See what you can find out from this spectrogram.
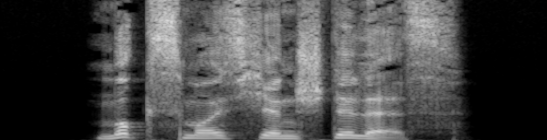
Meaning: strong/mixed nominative/accusative neuter singular of mucksmäuschenstill
- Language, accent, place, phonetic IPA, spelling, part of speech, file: German, Germany, Berlin, [ˈmʊksˌmɔɪ̯sçənʃtɪləs], mucksmäuschenstilles, adjective, De-mucksmäuschenstilles.ogg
